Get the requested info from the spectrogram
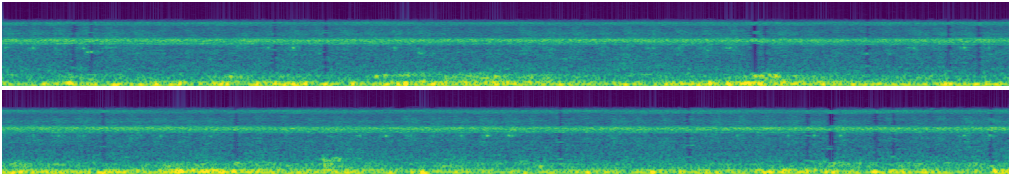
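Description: A steady chorus of crickets: a continuous high-pitched trilling that does not change, over a low, uneven rumbling noise.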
